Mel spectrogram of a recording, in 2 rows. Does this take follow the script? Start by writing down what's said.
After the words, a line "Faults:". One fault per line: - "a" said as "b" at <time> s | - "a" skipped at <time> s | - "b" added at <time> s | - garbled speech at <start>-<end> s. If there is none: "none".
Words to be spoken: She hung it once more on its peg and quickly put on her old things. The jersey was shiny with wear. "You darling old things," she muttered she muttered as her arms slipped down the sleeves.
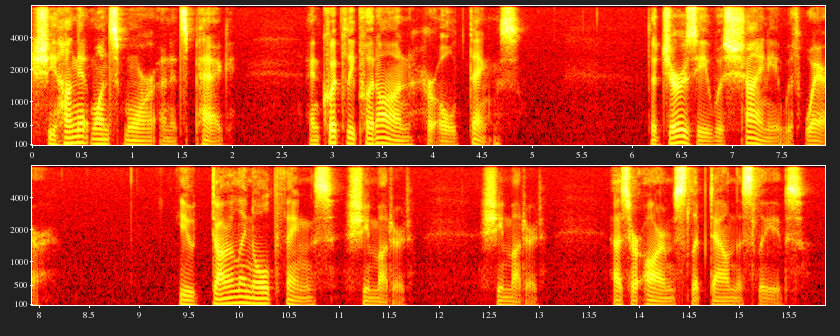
She hung it once more on its peg and quickly put on her old things. The jersey was shiny with wear. "You darling old things," she muttered she muttered as her arms slipped down the sleeves.
Faults:
none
